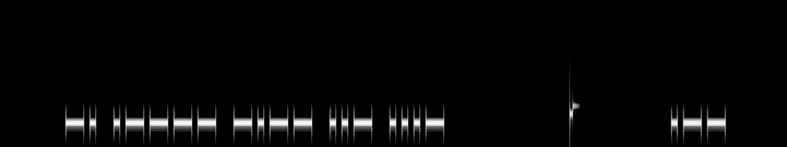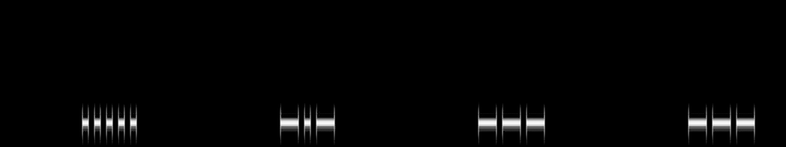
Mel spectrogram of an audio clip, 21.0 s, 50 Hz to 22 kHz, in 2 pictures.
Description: Morse code, heard as a keyed tone, about 15 wpm, spaced as for 6 wpm, 700 Hz. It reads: N1YUV W5KOO
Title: USA Call Signs - 5 Characters - 8x Character Spacing - 15wpm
